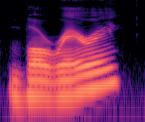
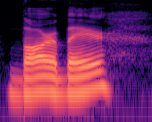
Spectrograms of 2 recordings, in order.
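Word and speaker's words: Barrère: You have Paul, and I'm probably going to butcher this, it's Barrere, B-A-R-R-E-R-E, Barrere. Bar a bear, I don't know.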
